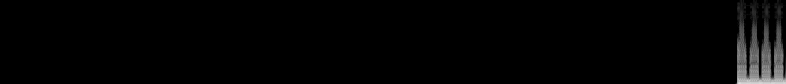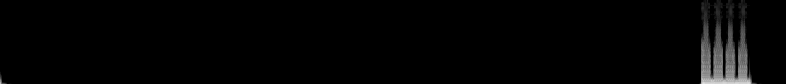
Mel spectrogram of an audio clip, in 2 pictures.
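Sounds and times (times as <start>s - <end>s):
122 B#m bass: 7.4s - 7.9s, 14.9s - 15.4s.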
